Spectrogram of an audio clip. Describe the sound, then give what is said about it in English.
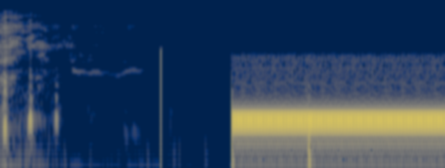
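A telephone dial tone is heard while placing a call back. A few faint short clicks and a brief single beep come first, then a loud, steady, unbroken tone that continues to the end, with one small click partway through. “So I'm going to call her back.”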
